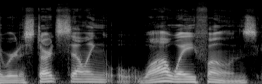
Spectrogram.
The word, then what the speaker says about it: Huawei: time ever they were going to start selling Huawei phones H by the way no one knows how to pronounce it hua WEEI Huawei all excited about selling this phone in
